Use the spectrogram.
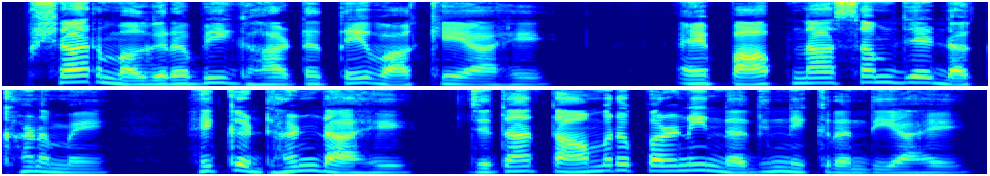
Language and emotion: Sindhi, neutral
